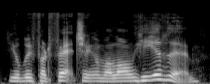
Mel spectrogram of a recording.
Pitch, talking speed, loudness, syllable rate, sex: 155 Hz, 230 wpm, -16 LUFS, 5.9 syllables/s, male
